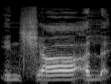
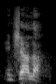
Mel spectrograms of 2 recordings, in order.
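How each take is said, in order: First: Each word is said clearly and separately. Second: The words are run together and slurred. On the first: The speaker calls it right. "ये ये बोलना सीखें।" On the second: The speaker calls it wrong. "बिल्कुल बिगाड़ के रख दिया है।"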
